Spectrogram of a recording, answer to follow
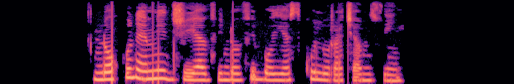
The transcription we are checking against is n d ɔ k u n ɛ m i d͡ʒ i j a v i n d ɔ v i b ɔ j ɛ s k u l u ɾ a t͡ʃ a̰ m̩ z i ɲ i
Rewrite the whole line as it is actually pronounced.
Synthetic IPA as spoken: n d ɔ k u n ɛ m i d͡ʒ i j a v i n d ɔ v i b ɔ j ɛ s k u l u ɾ a t͡ʃ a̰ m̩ z i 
